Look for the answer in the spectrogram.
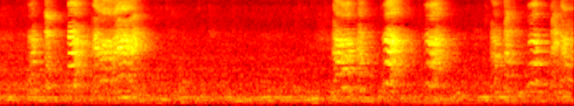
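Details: Male Quaker parrot kept as a pet, voicing copied human complaints about work; a burst of gravelly speech-like syllables, nearly two seconds of quiet, then another chattering phrase.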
